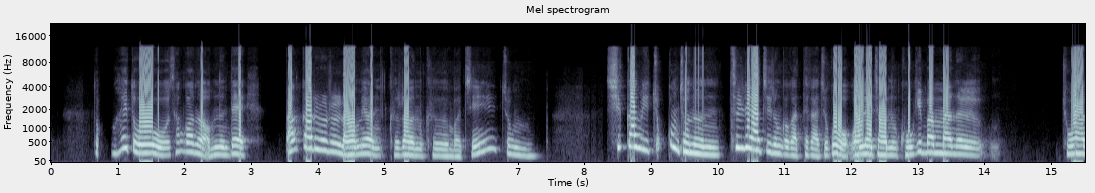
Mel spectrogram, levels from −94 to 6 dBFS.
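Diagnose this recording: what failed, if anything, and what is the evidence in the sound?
Integer overflow in sample-format conversion. Loud speech peaks crack violently throughout. Driven about 5 dB over, a small fraction of samples wrap to the opposite sign.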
